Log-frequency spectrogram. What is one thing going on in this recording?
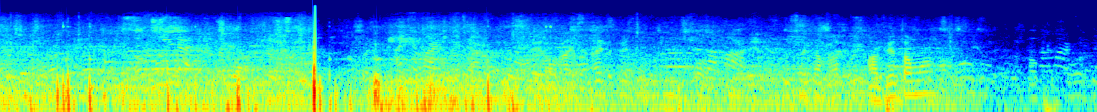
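A crowd of men murmurs and talks nearby.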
